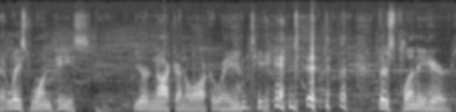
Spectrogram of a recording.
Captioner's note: laughing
